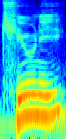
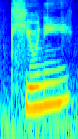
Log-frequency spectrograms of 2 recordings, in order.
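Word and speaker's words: Kuehne: have just one bidder just one bidder it's cuny k-u-e-h-n-e k-u-e-h-n-e chemical company inc 86 north hackensack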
